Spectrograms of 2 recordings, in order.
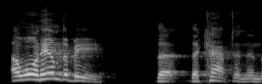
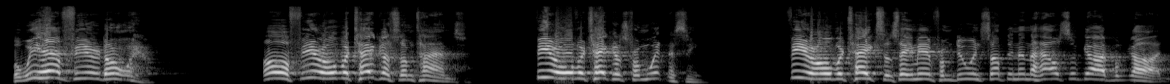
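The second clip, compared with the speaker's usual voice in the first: higher, louder preacher's cry; preaching hard; 8 semitones higher, 11 dB louder than usual. Acted. Preacher driving it home to the congregation, full force. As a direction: shout it to the church.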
